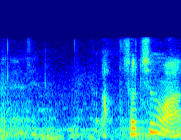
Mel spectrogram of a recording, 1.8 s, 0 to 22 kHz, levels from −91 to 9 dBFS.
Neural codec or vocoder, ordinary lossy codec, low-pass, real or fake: codec, 24 kHz, 0.9 kbps, WavTokenizer, medium speech release version 1; MP3, 64 kbps; 7.2 kHz; fake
